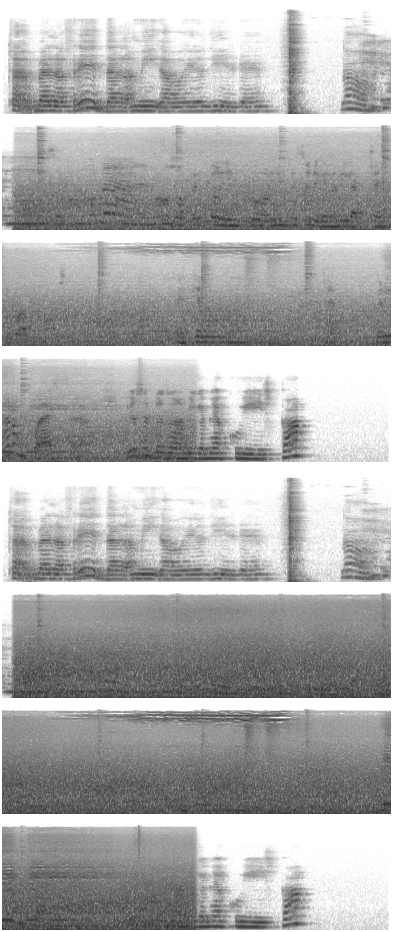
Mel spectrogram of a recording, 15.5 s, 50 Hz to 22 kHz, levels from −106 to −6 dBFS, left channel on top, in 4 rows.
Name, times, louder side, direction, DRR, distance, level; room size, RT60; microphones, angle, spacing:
voice 1, 0.1-2.7 3.4-3.8, equal, 10° left, 1.6 m, -41 dB
sound 1, 2.8-3.1 3.4-3.7 4.1-4.3 4.8-4.9 5.5-6.2 6.5-7.2 7.5-8.0 8.6-8.9 9.4-9.5 9.7-10.2 10.7-10.9 11.6-11.9, equal, 15° right, 2.6 m, -44 dB
voice 2, 3.6-8.5 9.2-9.3 9.5-10.6 11.0-11.2 11.5-14.6, left 2 dB, 60° left, 0.8 m, -36 dB
sound 2, 4.0-13.6, right 8 dB, 85° right, 0.4 m, -30 dB
10.0 x 3.7 x 3.6 m
head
